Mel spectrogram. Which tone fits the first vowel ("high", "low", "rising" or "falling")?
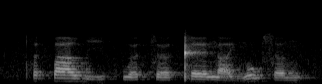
high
